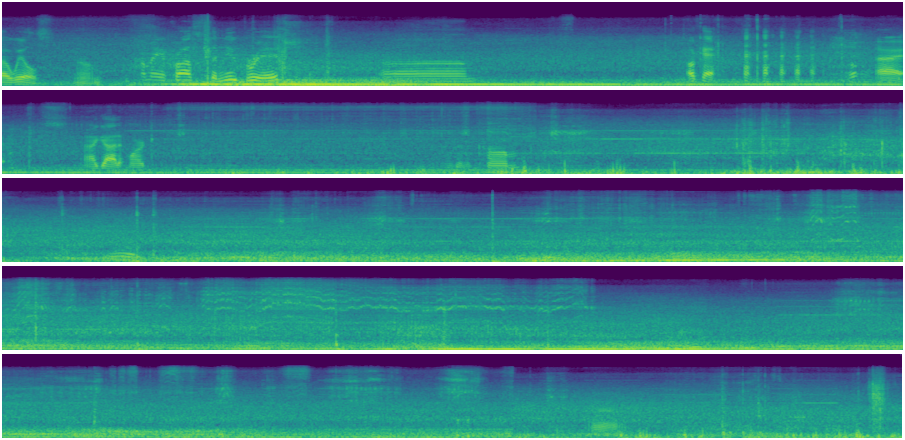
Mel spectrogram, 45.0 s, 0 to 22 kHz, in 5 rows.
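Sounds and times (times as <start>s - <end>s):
low rumble: 1.0s - 6.4s
small electric motors whining: 6.9s - 45.0s.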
